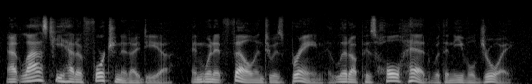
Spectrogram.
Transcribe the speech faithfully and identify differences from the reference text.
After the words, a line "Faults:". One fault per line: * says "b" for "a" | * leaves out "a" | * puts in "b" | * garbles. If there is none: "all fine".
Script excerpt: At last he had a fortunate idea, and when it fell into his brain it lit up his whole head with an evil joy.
At last he had a fortunate idea, and when it fell into his brain it lit up his whole head with an evil joy.
Faults:
all fine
